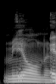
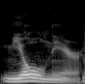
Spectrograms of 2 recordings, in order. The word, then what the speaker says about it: Mjolnir: Therefore, we know how to say it. – Mjolnir. – And it is, in fact, Mjolnir.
